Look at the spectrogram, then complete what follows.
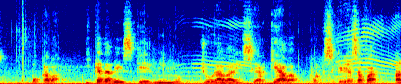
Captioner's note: baby crying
